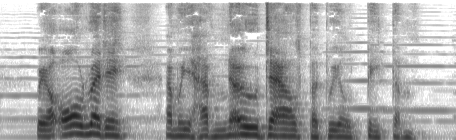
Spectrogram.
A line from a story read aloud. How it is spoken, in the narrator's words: The Connaught hosts cried out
